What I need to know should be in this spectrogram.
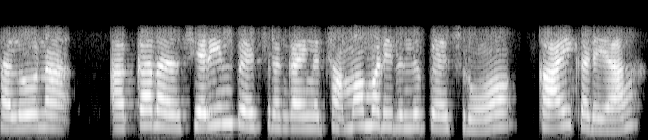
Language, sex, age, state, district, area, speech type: Tamil, female, 18-30, Tamil Nadu, Tiruvannamalai, rural, conversation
